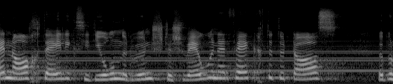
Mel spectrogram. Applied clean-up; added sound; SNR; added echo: none; Wind instrument, woodwind instrument; 16 dB; none.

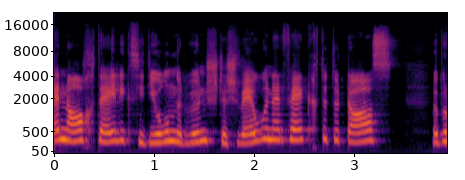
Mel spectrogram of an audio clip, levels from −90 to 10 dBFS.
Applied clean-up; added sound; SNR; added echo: neural mask model DeepFilterNet 3.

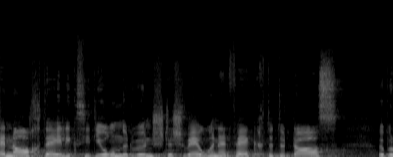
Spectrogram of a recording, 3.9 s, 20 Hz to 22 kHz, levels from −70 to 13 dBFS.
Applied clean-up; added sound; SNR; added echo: none; none; none; none.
